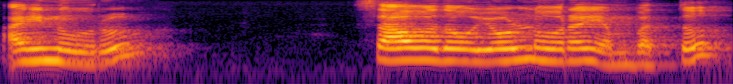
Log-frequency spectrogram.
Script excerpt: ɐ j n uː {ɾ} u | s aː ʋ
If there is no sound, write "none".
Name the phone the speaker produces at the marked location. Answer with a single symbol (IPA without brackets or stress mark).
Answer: ɾ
